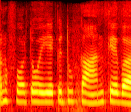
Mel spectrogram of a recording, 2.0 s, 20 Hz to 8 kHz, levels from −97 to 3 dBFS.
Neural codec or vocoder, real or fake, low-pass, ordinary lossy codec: codec, 16 kHz, 1 kbps, X-Codec, HuBERT features, trained on LibriSpeech; fake; none; none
